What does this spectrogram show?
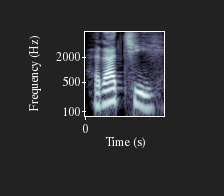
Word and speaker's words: rachiy: de videos en la que te enseñamos a pronunciar algunas palabras en quechua. Así que nuestra palabra del día por hoy es Rachi, rachi, rachi, la palabra quechua.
